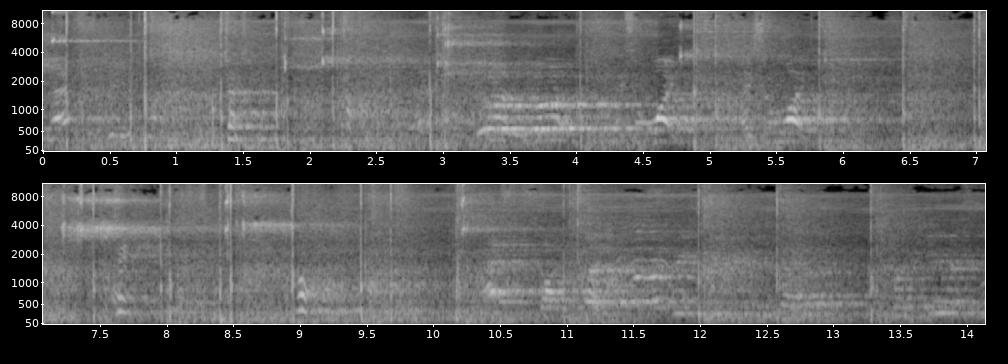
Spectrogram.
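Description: Basketball dribbled on a hardwood gym floor, with irregular sharp bounces, under people talking.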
